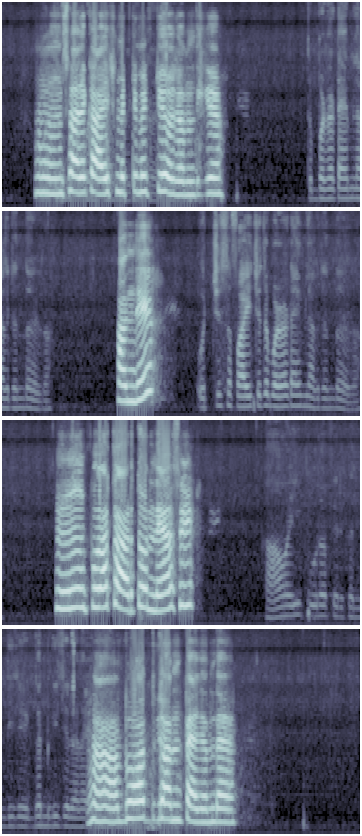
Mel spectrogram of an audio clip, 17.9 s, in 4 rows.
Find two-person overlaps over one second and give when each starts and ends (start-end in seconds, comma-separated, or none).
0.8-2.2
